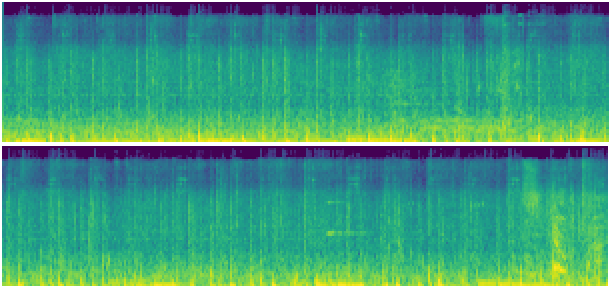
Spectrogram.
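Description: Horse hooves clip-clop in a steady, rapid rhythm in the video game Red Dead Online, continuous and close, with occasional faint neighs and game ambience and no talk.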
